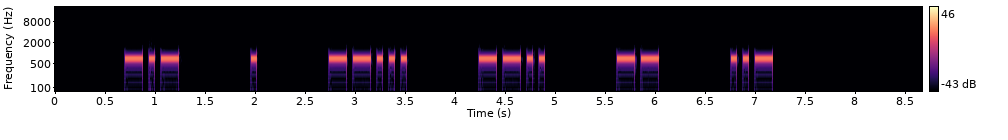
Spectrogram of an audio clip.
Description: Morse code, heard as a keyed tone, about 20 wpm, spaced as for 9 wpm, 700 Hz. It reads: KE7ZMU
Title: USA Call Signs - 6 Characters - 4x Character Spacing - 20wpm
